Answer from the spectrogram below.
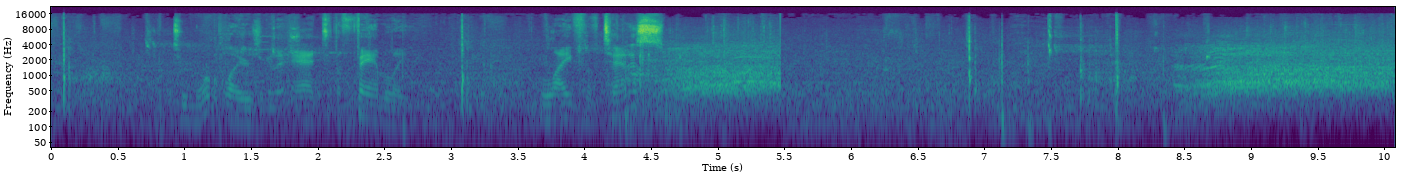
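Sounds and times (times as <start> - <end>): rackets hitting tennis ball: 3.0 - 3.4, 6.8 - 8.5
crowd cheering and applause: 4.7 - 5.5, 8.4 - 10.0.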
